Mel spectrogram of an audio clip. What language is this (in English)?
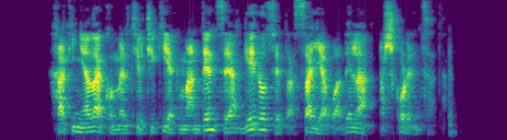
Basque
